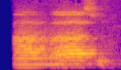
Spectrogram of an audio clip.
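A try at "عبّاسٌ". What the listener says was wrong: Ada tasdid di ba. Jadi ada tasdid di ba-nya ya. Abbasun.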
